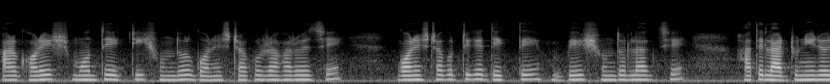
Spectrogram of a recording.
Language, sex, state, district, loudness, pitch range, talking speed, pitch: Bengali, female, Odisha, Malkangiri, -22 LUFS, 205-220 Hz, 145 wpm, 210 Hz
